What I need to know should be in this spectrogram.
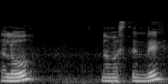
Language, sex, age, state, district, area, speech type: Telugu, male, 30-45, Andhra Pradesh, West Godavari, rural, spontaneous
